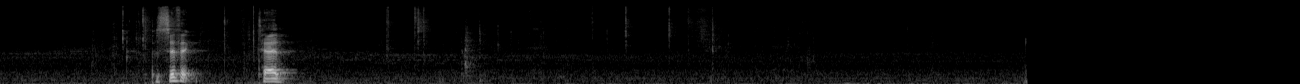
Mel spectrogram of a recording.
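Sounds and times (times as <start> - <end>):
trading cards clicking and rustling: 0.9 - 2.8, 3.8 - 8.2.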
